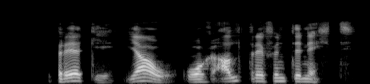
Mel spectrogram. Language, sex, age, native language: Icelandic, male, 40-49, Icelandic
